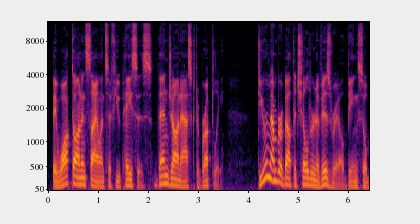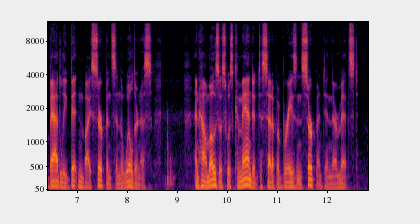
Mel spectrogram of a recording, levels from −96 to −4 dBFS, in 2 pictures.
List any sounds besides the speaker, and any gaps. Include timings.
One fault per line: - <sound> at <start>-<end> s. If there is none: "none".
- tap at 8.7-9.0 s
